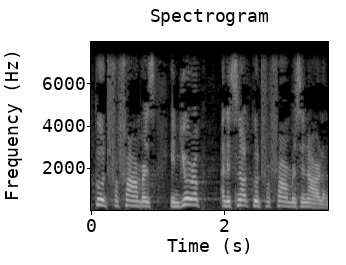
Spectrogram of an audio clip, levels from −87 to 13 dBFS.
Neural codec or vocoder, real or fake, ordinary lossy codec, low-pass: none; real; none; 7.2 kHz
